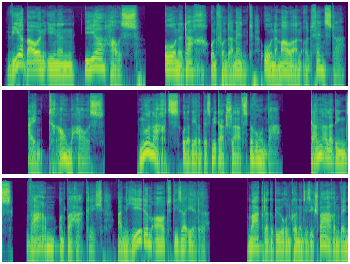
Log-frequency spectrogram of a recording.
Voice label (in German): Werbung Neutral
